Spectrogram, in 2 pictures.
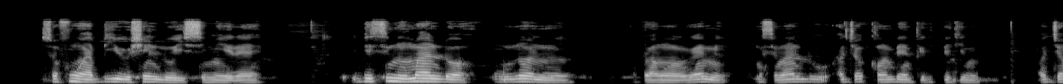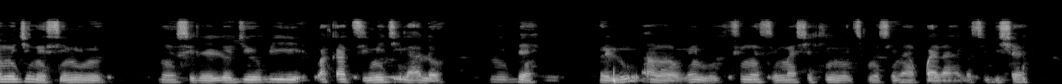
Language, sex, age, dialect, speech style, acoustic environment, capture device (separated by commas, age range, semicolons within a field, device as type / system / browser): Yoruba, male, 18-24, Nigeria - Nigerian Standard, relaxed, silence, mobile / Android / Chrome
